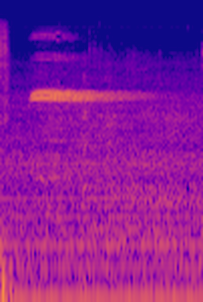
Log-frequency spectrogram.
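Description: A single steady high-pitched tone held for about a second, starting a moment in, over a low steady hum.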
